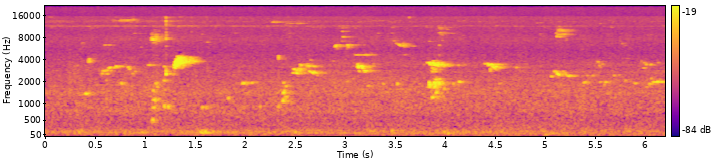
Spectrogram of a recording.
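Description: Faint, scattered bird chirps, short calls a few times a second, over a low steady background hum.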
